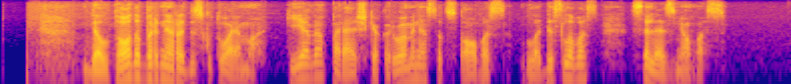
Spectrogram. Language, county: Lithuanian, Kaunas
